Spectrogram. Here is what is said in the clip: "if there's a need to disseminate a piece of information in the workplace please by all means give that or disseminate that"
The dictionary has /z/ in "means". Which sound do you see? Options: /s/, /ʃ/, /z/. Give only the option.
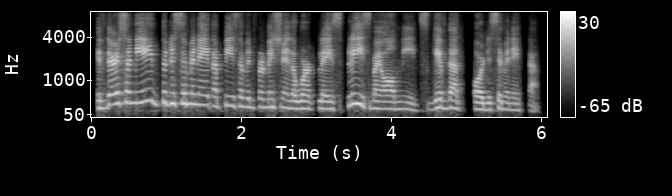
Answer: /s/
